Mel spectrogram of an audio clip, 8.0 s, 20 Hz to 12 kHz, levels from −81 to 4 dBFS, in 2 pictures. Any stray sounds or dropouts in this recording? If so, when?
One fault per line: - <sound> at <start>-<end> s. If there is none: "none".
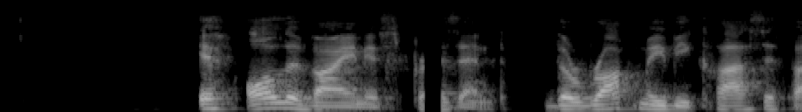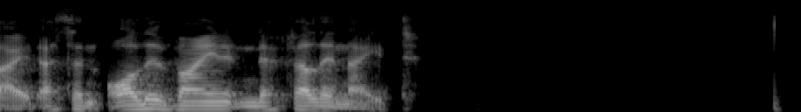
- dropout at 2.1-2.2 s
